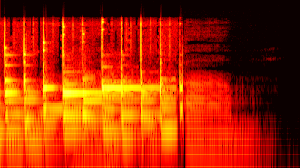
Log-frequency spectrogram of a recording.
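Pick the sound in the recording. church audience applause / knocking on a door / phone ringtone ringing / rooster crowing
phone ringtone ringing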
